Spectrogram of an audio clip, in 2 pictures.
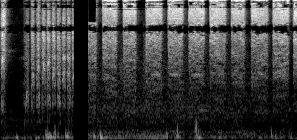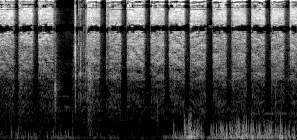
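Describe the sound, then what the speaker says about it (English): Plasti Dip rubber coating sprayed from a can onto a costume armor piece, a series of close hissing bursts with short pauses between them and no speech. "you're going to plasti dip that one"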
